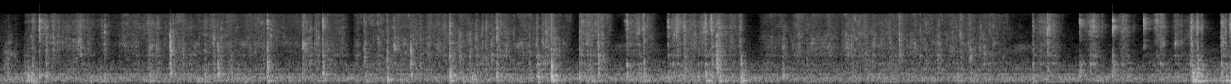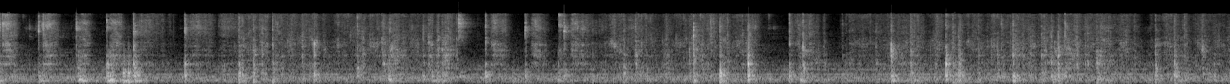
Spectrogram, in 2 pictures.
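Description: Butter and sugar being mixed in a bowl for moon pie filling, with steady scraping and clinking of a utensil against the bowl running throughout at a constant close level, no talk.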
